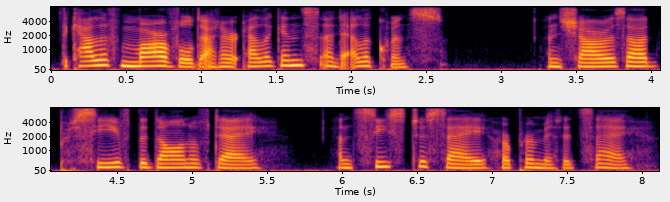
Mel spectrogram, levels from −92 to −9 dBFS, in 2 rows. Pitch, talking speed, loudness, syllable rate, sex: 195 Hz, 155 wpm, -19 LUFS, 5.7 syllables/s, female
